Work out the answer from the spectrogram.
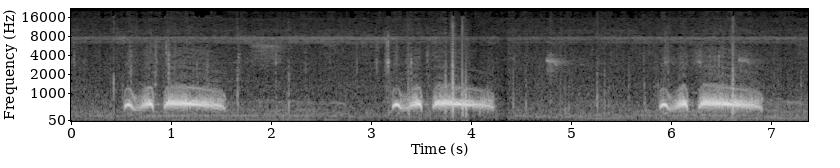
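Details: Spotted dove answering a decoy in the wild around Phrae, Thailand: three matching phrases roughly every three seconds, each a rapid two-note lead-in and a drawn hollow coo, with a faint high whine behind.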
